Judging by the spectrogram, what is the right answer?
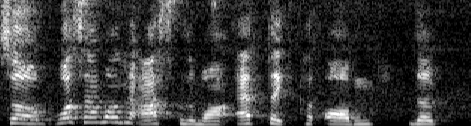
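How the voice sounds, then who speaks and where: A woman speaks at a fairly slow pace in a fairly high pitch. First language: not English. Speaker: audience member asking a question. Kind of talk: audience question. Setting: live event with audience. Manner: halting.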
